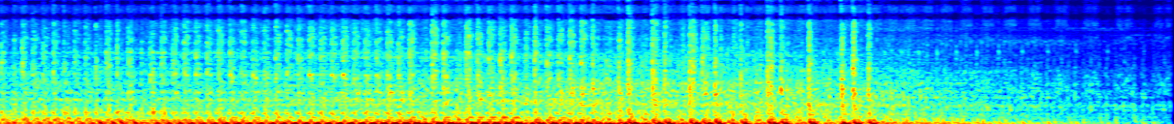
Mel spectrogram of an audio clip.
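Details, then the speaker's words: Ford Model AA doodlebug, brief run with no alternator or fan belt driving fan: lumpy uneven fast-idle thumping that sags and dies; stalls, suspected out of gas from small temporary tank. "well it quit for some reason sound like maybe out of gas from my little tank"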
